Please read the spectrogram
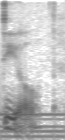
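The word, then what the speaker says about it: Dalyell: That's D-A-L-Y-E-L-L, but the pronunciation little note that I saw was that the name is pronounced Deal.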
